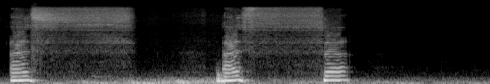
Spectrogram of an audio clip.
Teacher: Hamas bermakna mengalirnya nafas tatkala melafazkan hurufnya. Maka ketika kita melafazkan huruf sa ini, ada aliran nafas yang mengalir. Sa, tidak dibaca dengan kuat, karena semua sifat-sifat yang dia ini sifatnya mengalir menunjukkan tekanannya yang lemah.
